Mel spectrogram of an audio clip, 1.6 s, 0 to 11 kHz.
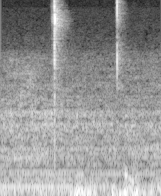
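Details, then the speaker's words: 1969 MGB being recommissioned after dry storage since 2001, ignition spark test: two sharp, crisp snaps about half a second apart across the tester gap. A bad earth to the distributor body was fixed, giving a strong, healthy spark. "there we go bad Earth to the distributor body so we're getting a nice big healthy spark there"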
